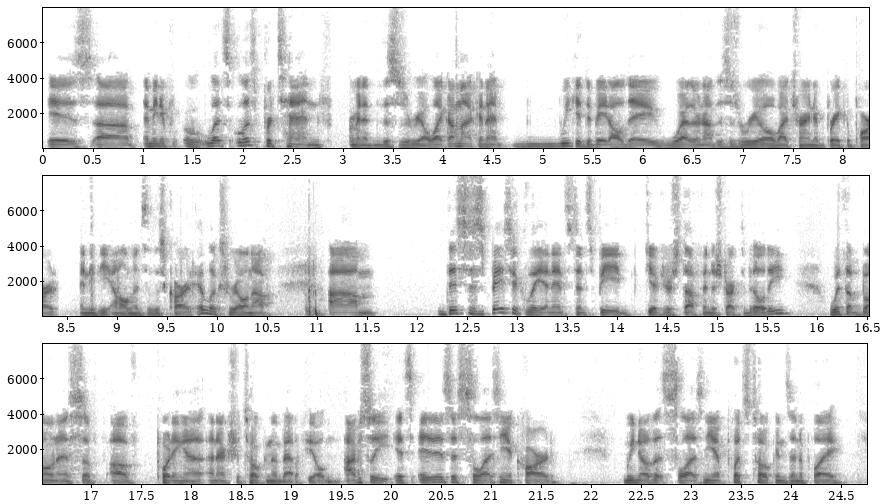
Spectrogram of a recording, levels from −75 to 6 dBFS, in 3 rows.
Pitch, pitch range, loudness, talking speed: 110 Hz, 95-130 Hz, -25 LUFS, 205 wpm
